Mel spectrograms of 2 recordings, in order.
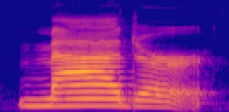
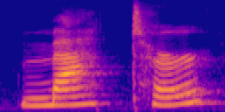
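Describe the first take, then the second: First: The middle consonant is a soft D sound. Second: The middle consonant is a crisp T sound. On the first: The speaker calls it right. "They're pronounced in American English, like a D" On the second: The speaker calls it wrong. "are not pronounced like that"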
